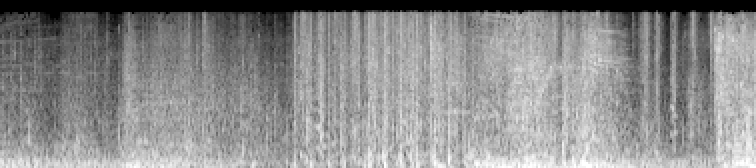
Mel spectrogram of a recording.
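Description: Video game gunfire rattles in dense, rapid volleys mixed with mechanical clatter, loud and close throughout, swelling into heavier bursts near the end.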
